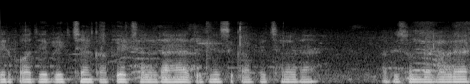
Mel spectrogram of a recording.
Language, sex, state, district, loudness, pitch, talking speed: Hindi, male, Bihar, Samastipur, -18 LUFS, 115 Hz, 165 wpm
